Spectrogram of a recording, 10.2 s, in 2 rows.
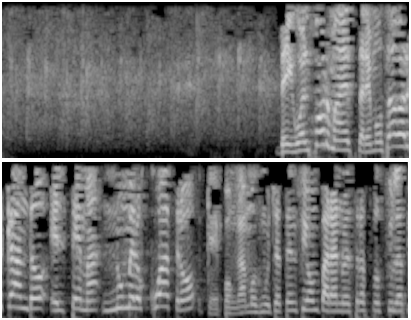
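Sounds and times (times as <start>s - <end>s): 
audience applause: 0.0s - 3.7s
speech: 3.4s - 10.1s.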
